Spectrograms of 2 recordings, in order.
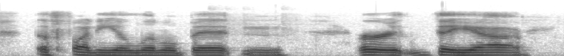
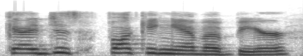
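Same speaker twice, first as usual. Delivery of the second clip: Tallahassee; 5 semitones higher than usual. Retold or imitated. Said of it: "but you'd be like".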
